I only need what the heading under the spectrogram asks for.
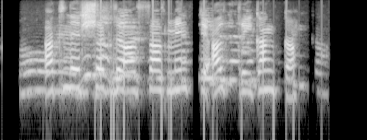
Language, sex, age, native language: Icelandic, male, 18-19, Icelandic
